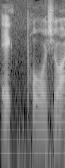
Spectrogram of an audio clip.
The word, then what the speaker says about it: exposure: exposure เฟค นะ ครับ คือ คำ ว่า exposure เนี่ย ตอน แรก เรา อ่าน ว่า X exposure ใช่ ม อ่าน แต่ แต่ ไทย นะ แต่ ว่า ไป ถาม อากู มา ละ อากู บอก ว่า เฮ้ย มัน อ่าน ว่า exposure นะ ซึ่ง พี่ ก็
